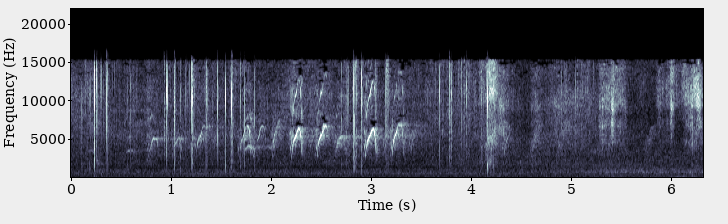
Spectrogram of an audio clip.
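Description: A small bird chirping: a quick run of about six short high notes, each sliding down in pitch, about two seconds in. Scattered faint clicks and a low steady outdoor hum lie underneath.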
